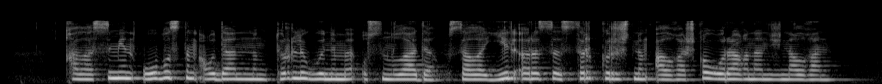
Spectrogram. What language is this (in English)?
Kazakh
